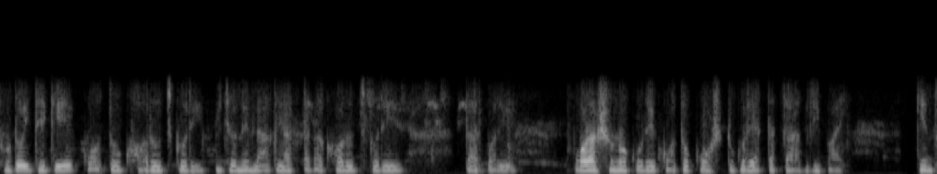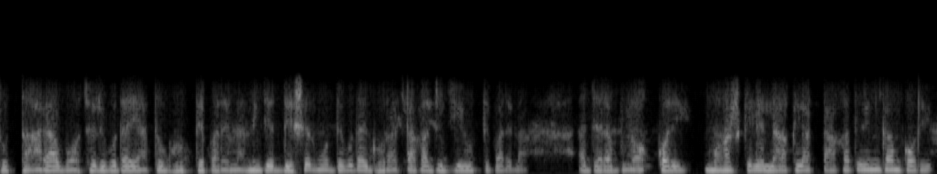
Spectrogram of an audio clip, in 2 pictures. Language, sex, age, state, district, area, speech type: Bengali, female, 45-60, West Bengal, Dakshin Dinajpur, urban, conversation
